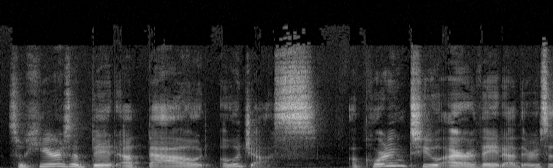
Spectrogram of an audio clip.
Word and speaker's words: ojas: This substance is called ojas, and that's spelled O-J-A-S.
